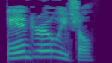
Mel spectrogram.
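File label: "androecial", English, British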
